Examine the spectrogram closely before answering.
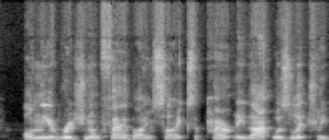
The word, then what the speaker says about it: Fairbairn: So Flazzy says it's pronounced Fairbairn.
